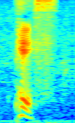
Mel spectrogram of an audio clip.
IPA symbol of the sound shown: ɪ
